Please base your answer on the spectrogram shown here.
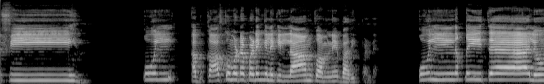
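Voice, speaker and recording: A woman teaching Quran recitation step by step, reciting verses slowly and drawn out, then briskly explaining the rules. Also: fairly high pitch. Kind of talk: step-by-step tajweed lesson.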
